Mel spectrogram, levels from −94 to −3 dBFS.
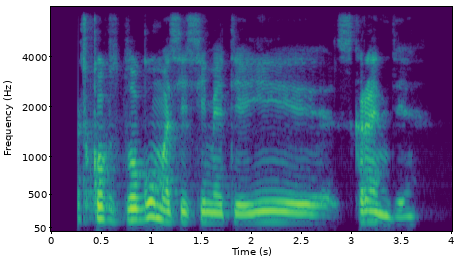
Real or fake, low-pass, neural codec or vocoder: real; 7.2 kHz; none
